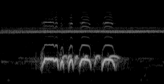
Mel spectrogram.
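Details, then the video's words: Zebra dove of a local strain, singing loudly: a short run of four or five rolling, arched coos delivered quickly in one phrase, with a constant thin high-pitched tone behind. "perkutut lokal gacor suara lantang langsung nyamber"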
